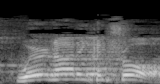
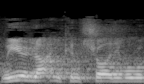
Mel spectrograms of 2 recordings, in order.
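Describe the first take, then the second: First: NOT punched high and loud; "not" 重读，高而响亮地落下; stress on NOT. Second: "are" stressed, quicker; repeated faster. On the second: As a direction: hit "are" and press on fast. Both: Shown as a demonstration. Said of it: "Let me repeat that".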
